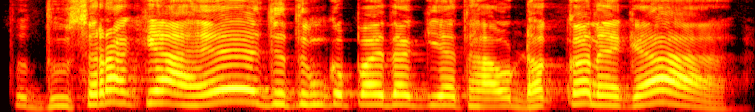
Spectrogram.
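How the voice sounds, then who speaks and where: A man's voice: very high voice, normal speed. Teasing male maths teacher. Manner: teasing, scolding, playful dialect asides. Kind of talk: classroom lecture with joking asides.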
